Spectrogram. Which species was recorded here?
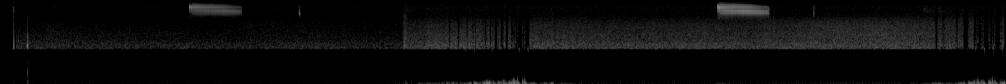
Isophya rhodopensis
